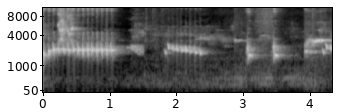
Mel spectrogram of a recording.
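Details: Yellow-vented bulbul prompting song: a strong level buzzing trill, then a falling rattly phrase, followed by two clipped chirps and a rising buzzy note.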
